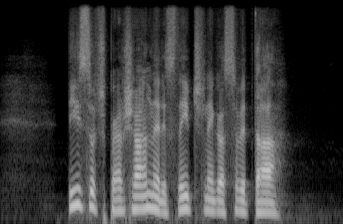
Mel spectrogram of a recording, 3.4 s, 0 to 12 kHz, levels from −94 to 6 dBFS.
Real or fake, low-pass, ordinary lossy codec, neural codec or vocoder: fake; 10.8 kHz; none; codec, 16 kHz in and 24 kHz out, 0.6 kbps, FocalCodec, streaming, 2048 codes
